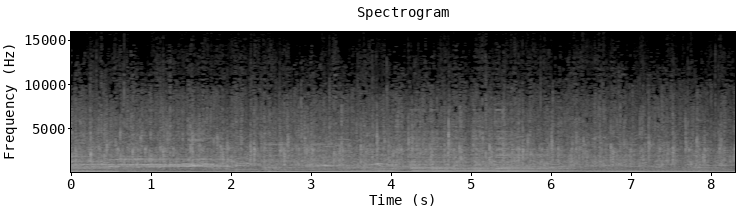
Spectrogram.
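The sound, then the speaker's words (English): An audience claps and shouts unto God together in a dense, continuous wash of applause and raised voices, steady and loud throughout, with a low sustained hum running underneath. “Come on, clap your hands and shout unto God with a voice of triumph.”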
